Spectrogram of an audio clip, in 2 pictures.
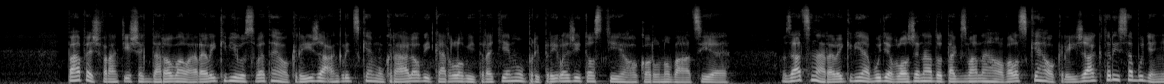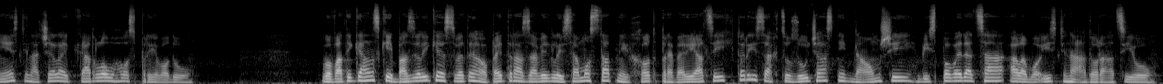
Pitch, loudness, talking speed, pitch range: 140 Hz, -26 LUFS, 135 wpm, 120-160 Hz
